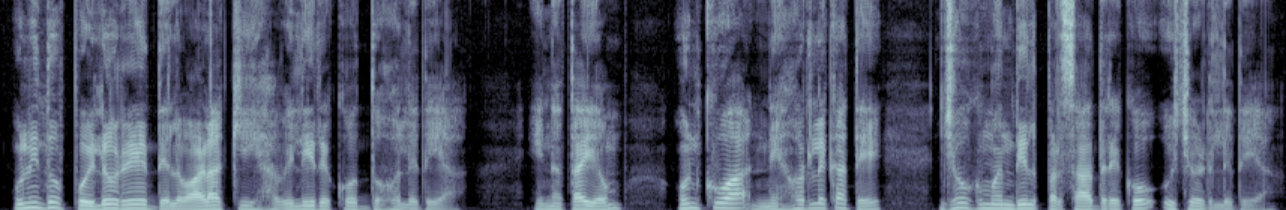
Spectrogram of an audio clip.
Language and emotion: Santali, neutral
